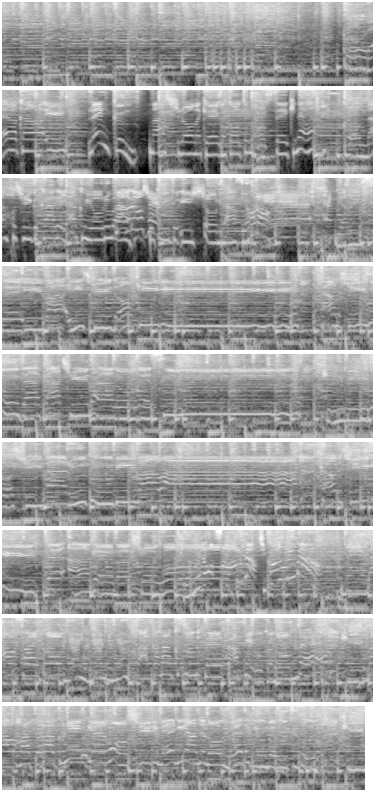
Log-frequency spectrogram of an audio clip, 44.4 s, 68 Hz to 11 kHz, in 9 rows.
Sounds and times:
Music: 0:00.0 - 0:44.4
Speech: 0:04.7 - 0:14.4, 0:31.7 - 0:34.0.

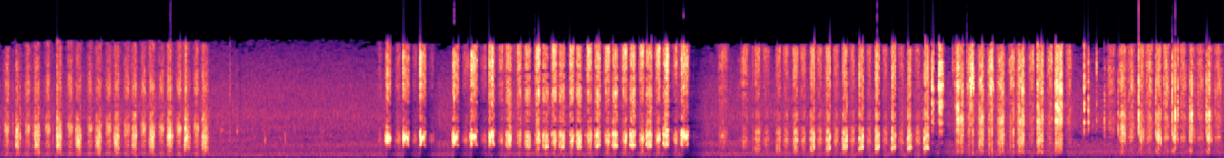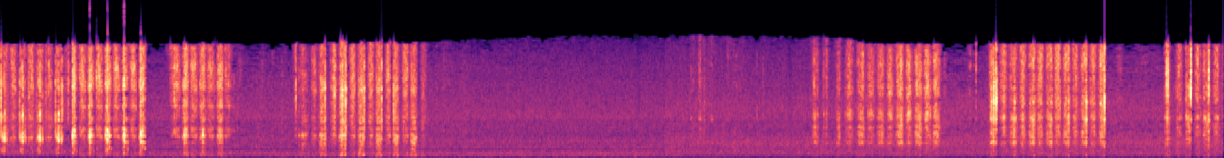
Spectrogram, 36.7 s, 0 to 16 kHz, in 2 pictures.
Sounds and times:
Filing (rasp): 0:00.0 - 0:03.2, 0:05.8 - 0:21.9, 0:22.8 - 0:24.8, 0:30.6 - 0:32.5, 0:33.2 - 0:35.0, 0:35.8 - 0:36.7
Rub: 0:00.0 - 0:03.2, 0:05.7 - 0:21.8, 0:22.8 - 0:24.8, 0:30.6 - 0:32.5, 0:33.2 - 0:35.0, 0:35.8 - 0:36.7.

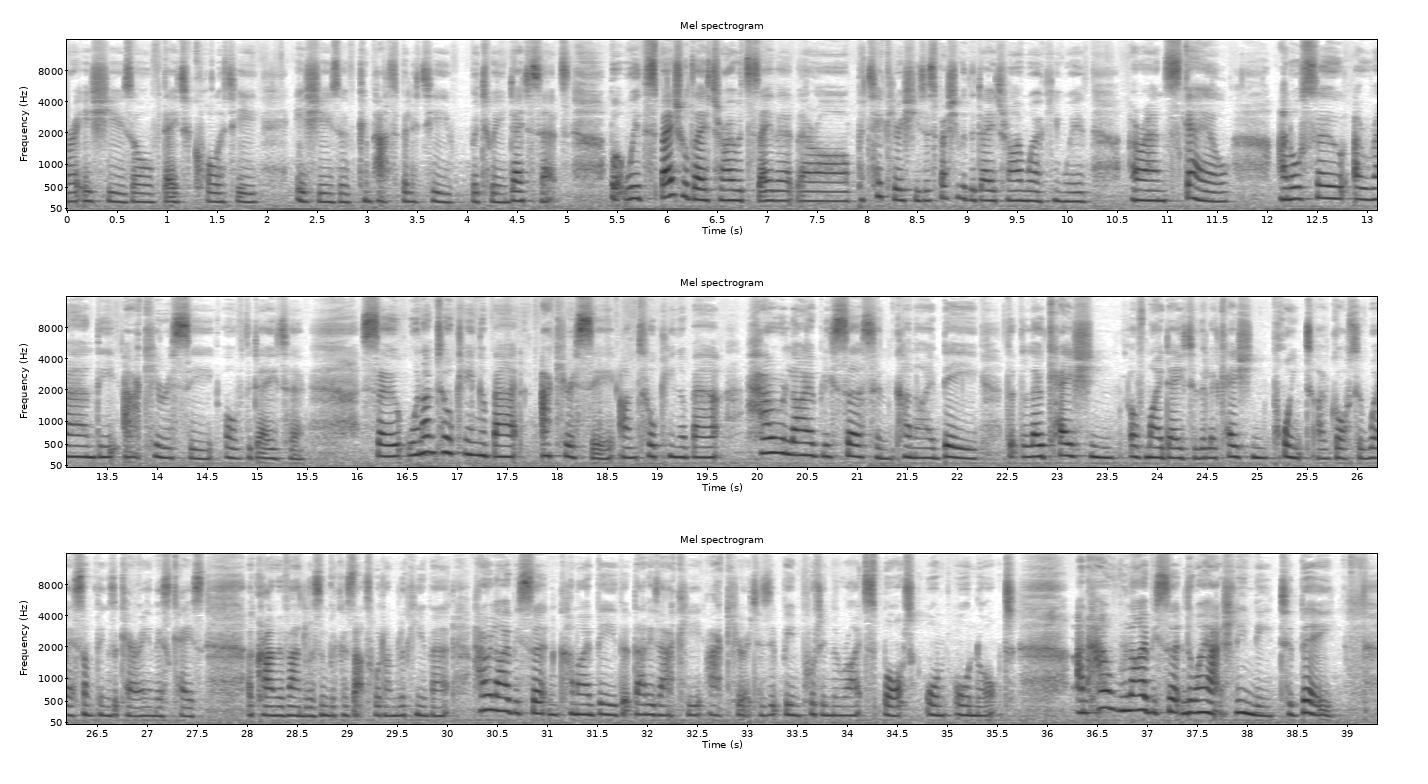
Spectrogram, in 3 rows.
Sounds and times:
Speech: 0:00.0 - 0:35.7, 0:36.3 - 0:38.9.

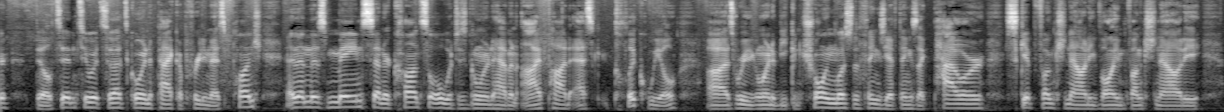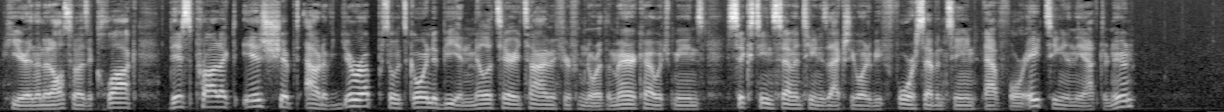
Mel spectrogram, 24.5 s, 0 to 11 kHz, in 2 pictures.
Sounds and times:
Speech: 0:00.0 - 0:23.6.

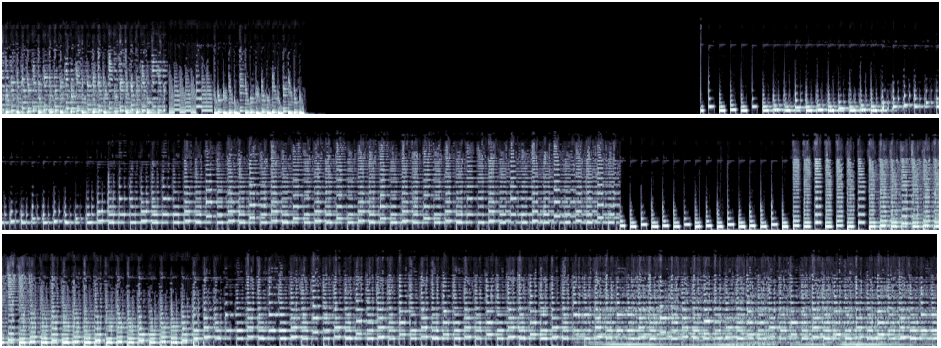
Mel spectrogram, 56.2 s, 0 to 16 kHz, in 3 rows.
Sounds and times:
Synthesizer: 0:00.0 - 0:06.1, 0:14.0 - 0:31.9, 0:34.5 - 0:56.1.

